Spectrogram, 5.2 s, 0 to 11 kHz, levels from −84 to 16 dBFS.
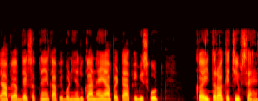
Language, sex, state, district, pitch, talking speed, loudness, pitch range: Hindi, male, Uttar Pradesh, Deoria, 135 Hz, 220 wpm, -18 LUFS, 130-145 Hz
